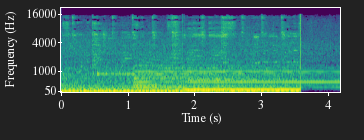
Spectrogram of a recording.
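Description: Low road and engine rumble inside a moving car on a freeway, with background music of sustained notes over it. The rumble cuts off suddenly near the end, leaving only the music.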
